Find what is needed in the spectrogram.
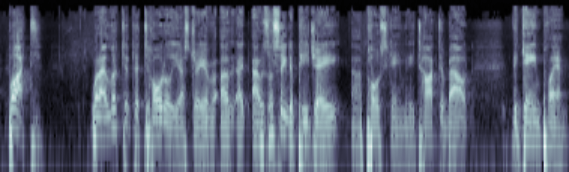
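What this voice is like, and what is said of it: Rough, strained voice. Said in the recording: “my voice is not here... My voice sounds awful... It was not from screaming for the Gopher game yesterday... Battling allergies.”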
